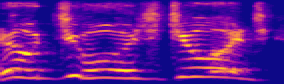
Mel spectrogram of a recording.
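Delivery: high, loud call for help; crying out. A narrator's reading. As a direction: cry out his friend's name in panic. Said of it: "And he cried".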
